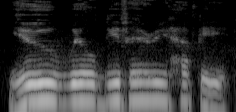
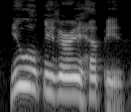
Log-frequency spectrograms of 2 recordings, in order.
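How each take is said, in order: First: It is said in a mysterious, theatrical voice. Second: It is said in a plain, ordinary voice. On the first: "fortune tellers usually talk in a certain voice" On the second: "They don't just say"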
